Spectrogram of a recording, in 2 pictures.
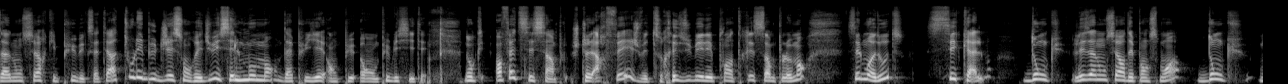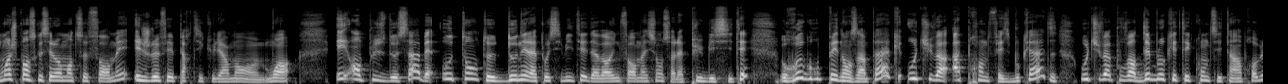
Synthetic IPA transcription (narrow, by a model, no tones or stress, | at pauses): anɔ̃sœʁkʲipʰybɛkset̪eʁat̪ulebyd̪ʒɛsɔ̃ʁed̪ɥiesɛləmɔmɑ̃d̪apɥijeʔɑ̃ɑ̃pyblisit̪ḛd̪ɔ̃kɑ̃fɛt̪sɛsɛ̃plʒ̥ə̥t̪əla̰ʁfɛʒəvɛt̪əʁezymelepwɛ̃t̪χɛsɛ̃pləmɑ̃sɛləmwad̪ut̪ | sɛkʲa̰lm | d̪ɔ̃klezanɔ̃sœʁd̪epɑ̃smwad̪ɔ̃kmwaʒəpɑ̃skəsɛləmɔmɑ̃d̪əsəfɔʁmeʔːʒələfɛpaʁt̪ikʲyljɛʁmɑ̃mwaeʔɑ̃plys̬d̪əsabaʔot̪ɑ̃t̪əd̪ɔnelapɔsibilit̪ed̪avwaʁynfɔʁmasjɔ̃syʁlapyblisit̪eʁəɡʁuped̪ɑ̃zɛ̃pakut̪yvaʔapχɑ̃d̪ʁfɛs̬bukad̪zut̪yvapuvwaʁd̪eblɔkʲet̪ekɔ̃t̪sit̪yaɛ̃pχɔblɛ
